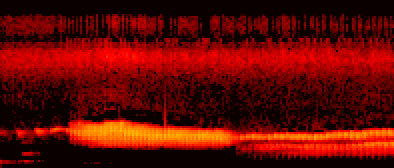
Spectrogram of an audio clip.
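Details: Bird chirping at home, giving a sustained high buzzy trill that steps down partway into a second, slightly lower rolling trill over a hissy background.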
